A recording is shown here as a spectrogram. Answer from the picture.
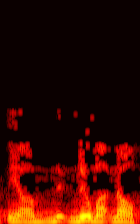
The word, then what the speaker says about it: pneuma: Just like PN, it's not supposed to be a sign. It's pneuma. Pneuma, right? Pronounce them all boldly.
